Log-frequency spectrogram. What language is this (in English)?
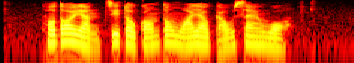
Cantonese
